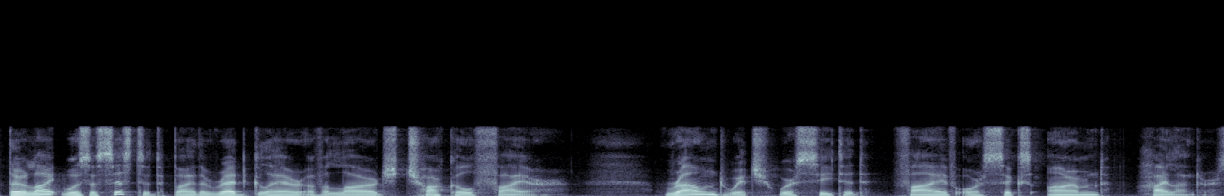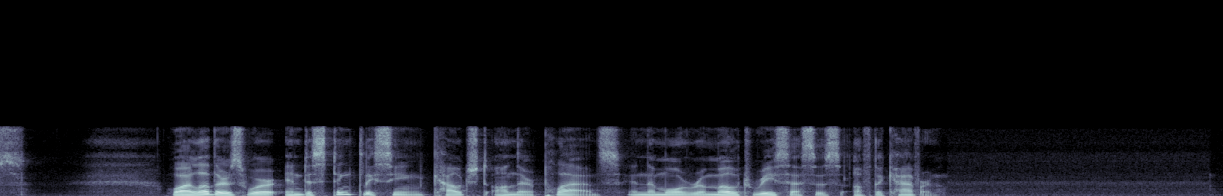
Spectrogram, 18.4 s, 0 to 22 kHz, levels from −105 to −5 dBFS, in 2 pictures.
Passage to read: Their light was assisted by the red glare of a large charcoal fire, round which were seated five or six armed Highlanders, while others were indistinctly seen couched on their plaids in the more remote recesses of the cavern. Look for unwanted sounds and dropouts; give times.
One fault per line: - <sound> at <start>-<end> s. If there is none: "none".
none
